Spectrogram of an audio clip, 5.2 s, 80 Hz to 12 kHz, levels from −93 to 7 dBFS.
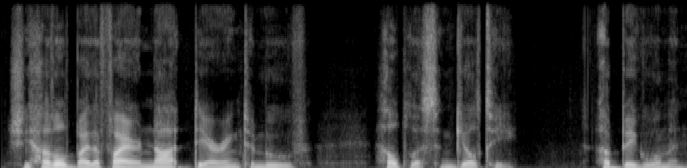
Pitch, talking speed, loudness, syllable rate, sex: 115 Hz, 175 wpm, -20 LUFS, 5.1 syllables/s, male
